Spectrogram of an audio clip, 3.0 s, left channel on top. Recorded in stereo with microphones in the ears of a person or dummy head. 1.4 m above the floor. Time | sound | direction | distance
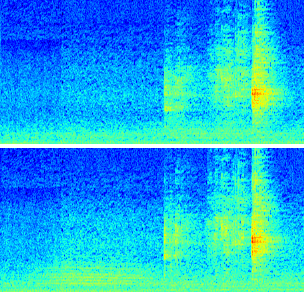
1.6 | keys jangling | 50° right (ahead or behind) | 1.1 m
